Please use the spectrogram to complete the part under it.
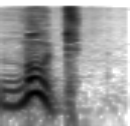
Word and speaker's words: muht: The word death in Aramaic is pronounced M-U-H-T. It's pronounced mut.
